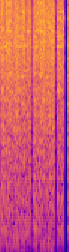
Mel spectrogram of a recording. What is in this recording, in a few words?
Static; Blastwave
